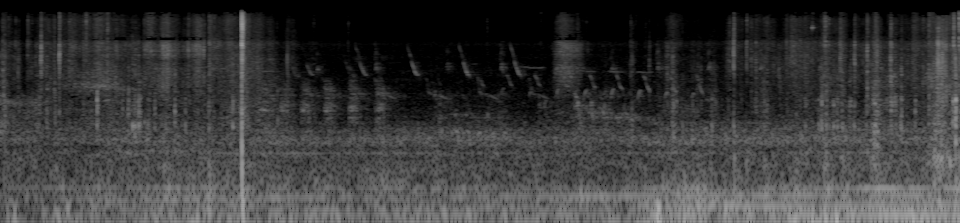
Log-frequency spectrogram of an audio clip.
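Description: Faint bird calls: a run of short, falling chirps through the middle, over a low steady rumble, with a single sharp click about three seconds in.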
